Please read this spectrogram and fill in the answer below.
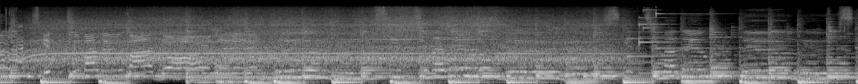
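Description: Hair dryer blowing, a steady rush of air with a thin high whine, cutting off about six seconds in. It plays over light background music with a steady beat.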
